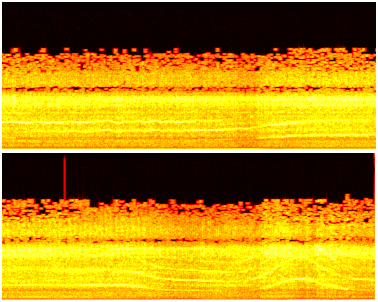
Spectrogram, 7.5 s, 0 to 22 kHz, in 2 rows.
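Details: BMW K1300S motorcycle revving up and down with a thin high screech whose pitch climbs and falls with rpm; owner asks if this is normal; source not obvious, worth checking.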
